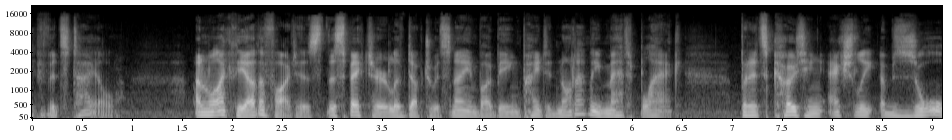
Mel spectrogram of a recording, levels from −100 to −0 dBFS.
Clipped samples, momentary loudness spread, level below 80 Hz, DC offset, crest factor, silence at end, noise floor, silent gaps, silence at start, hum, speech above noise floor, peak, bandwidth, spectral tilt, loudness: under 0.1%; 9 LU; -54 dBFS; under 0.1%; 20 dB; 0 s; -58 dBFS; none; 0 s; none; 27 dB; -12 dBFS; 16.5 kHz; -4.5 dB/octave; -32 LUFS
